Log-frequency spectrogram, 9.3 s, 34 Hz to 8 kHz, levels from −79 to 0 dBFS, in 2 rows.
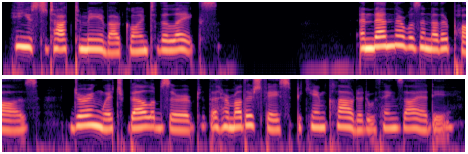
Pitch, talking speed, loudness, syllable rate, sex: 225 Hz, 190 wpm, -17 LUFS, 5.8 syllables/s, female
